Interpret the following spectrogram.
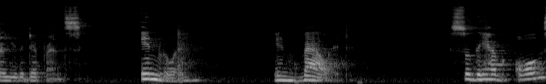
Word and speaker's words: invalid: the very body fuel invalid is a thing person invalid is an adjective that's a good one to show you the difference in Valais invalid so they have all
